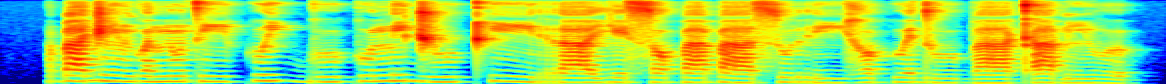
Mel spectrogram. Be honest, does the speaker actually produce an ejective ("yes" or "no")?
yes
